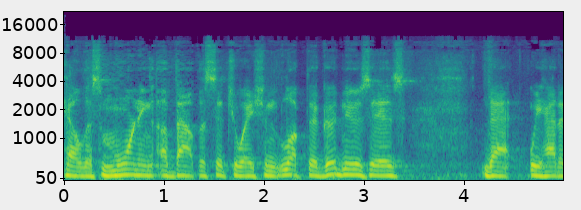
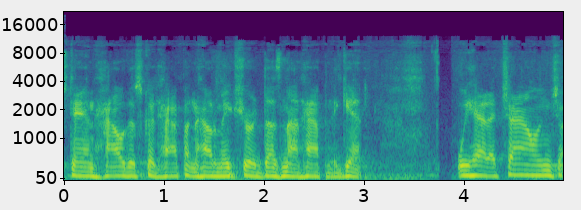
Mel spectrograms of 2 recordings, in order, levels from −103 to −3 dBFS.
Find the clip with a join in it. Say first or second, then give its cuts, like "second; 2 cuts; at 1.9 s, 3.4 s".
second; 1 cut; at 3.7 s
